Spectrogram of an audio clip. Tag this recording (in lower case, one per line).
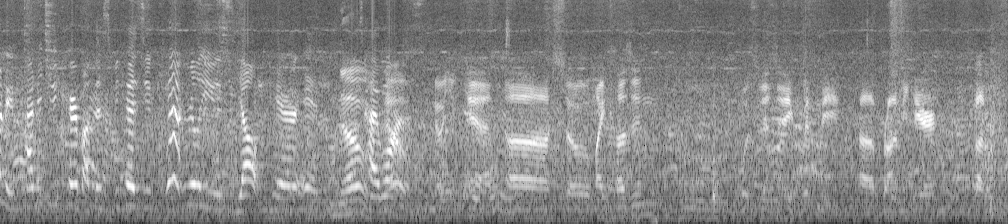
speech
